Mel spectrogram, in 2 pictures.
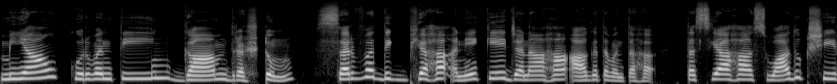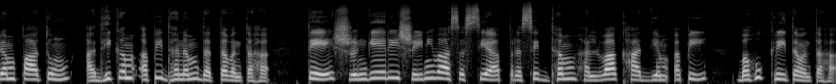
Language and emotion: Sanskrit, neutral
